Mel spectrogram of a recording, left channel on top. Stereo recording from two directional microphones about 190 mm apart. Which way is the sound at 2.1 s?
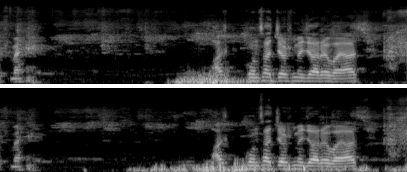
20° right (ahead or behind).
